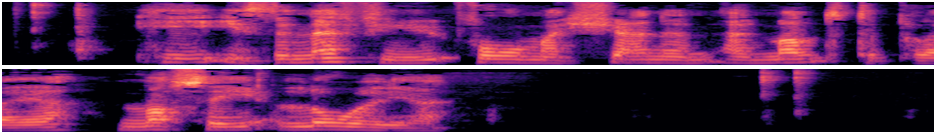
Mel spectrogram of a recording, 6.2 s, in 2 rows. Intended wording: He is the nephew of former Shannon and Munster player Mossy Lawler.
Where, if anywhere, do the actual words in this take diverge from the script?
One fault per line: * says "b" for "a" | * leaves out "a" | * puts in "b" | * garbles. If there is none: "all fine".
* leaves out "of"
